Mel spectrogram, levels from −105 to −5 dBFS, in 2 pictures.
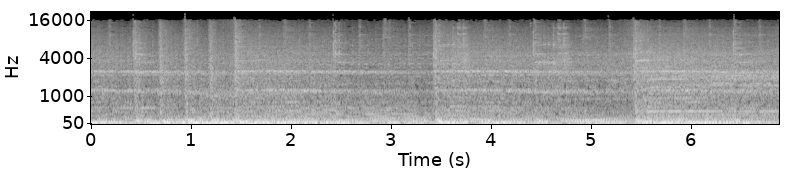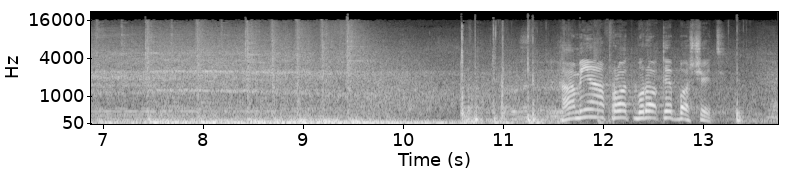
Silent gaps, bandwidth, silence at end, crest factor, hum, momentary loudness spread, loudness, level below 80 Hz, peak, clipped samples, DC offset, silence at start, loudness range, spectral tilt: none; 17 kHz; 0 s; 16 dB; none; 6 LU; -19 LUFS; -22 dBFS; -2 dBFS; under 0.1%; under 0.1%; 0 s; 2 LU; -4 dB/octave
